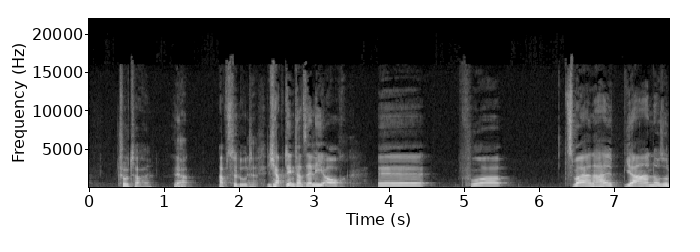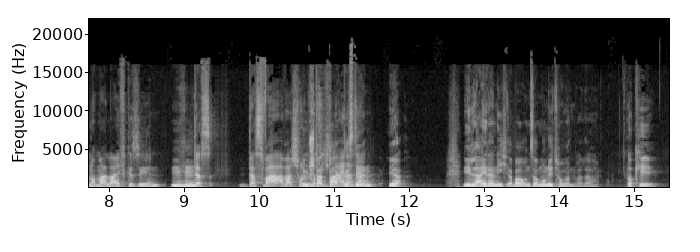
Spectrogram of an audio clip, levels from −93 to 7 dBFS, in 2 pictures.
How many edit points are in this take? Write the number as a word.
two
